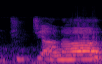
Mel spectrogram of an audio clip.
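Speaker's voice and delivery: loud, blunt reassurance; mock boss bark. Boss telling a worker he won't die, loudly. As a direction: brush off the complaint like a boss.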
